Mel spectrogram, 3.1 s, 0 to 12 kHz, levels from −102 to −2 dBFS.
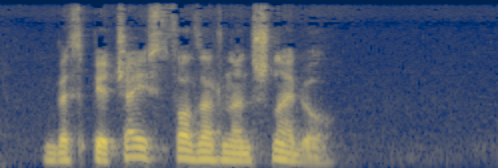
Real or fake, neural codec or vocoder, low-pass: fake; codec, 24 kHz, 0.9 kbps, WavTokenizer, medium speech release version 1; 10.8 kHz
